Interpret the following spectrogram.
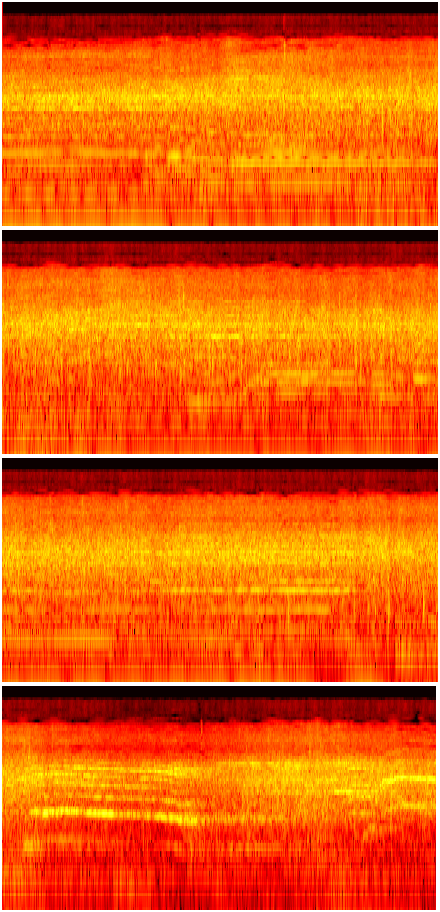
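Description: Theatre pit orchestra playing held, slowly changing chords; near the end the music swells loudly, with a falling, sliding tone.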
